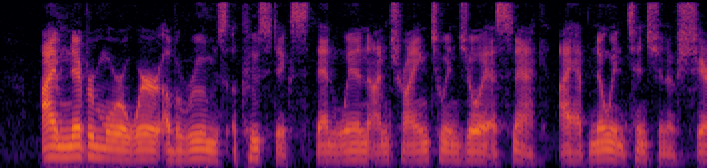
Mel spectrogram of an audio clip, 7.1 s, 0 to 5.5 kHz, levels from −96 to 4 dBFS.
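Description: Listening to the speech recording, nothing stood out as a technical fault at any point.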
